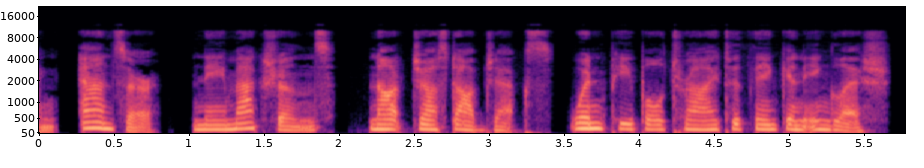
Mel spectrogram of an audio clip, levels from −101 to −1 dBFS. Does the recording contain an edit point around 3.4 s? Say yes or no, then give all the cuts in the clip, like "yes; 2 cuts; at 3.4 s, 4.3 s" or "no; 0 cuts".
no; 0 cuts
